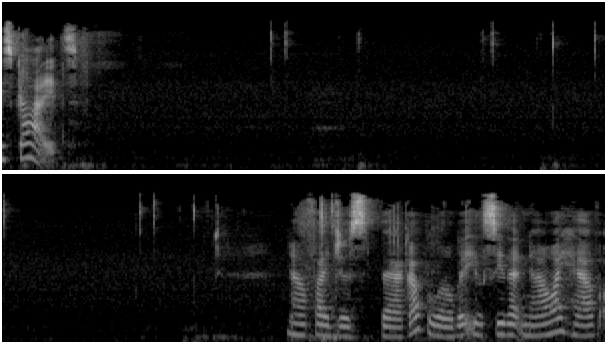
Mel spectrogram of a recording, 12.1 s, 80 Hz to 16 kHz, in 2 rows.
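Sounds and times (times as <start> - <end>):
computer mouse clicks: 2.6 - 3.9, 4.8 - 6.2, 7.4 - 8.4, 9.1 - 10.5
soft low thumps: 3.4 - 3.8, 5.4 - 5.8, 7.8 - 10.7.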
